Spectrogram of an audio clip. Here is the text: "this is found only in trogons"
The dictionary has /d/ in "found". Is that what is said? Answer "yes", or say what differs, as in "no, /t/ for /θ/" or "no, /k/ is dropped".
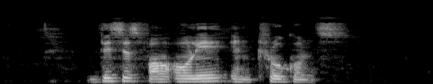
no, /d/ is dropped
